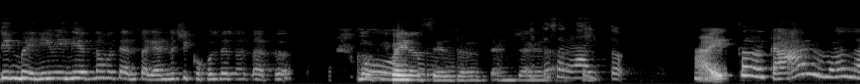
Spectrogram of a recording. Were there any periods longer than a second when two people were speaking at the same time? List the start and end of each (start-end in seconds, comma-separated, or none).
3.6-5.9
